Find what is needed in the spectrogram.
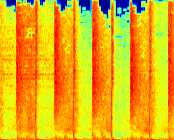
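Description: Techno track from a DJ mix: a steady four-on-the-floor kick drum, about two beats a second, with off-beat hi-hats between the kicks.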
